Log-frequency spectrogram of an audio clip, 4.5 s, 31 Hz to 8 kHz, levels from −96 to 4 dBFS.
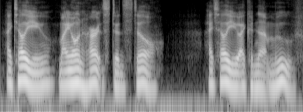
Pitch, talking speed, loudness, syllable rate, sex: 115 Hz, 200 wpm, -17 LUFS, 4.1 syllables/s, male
